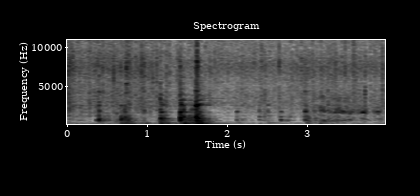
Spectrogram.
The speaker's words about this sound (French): Ce sont des oignons qu'on met à frire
